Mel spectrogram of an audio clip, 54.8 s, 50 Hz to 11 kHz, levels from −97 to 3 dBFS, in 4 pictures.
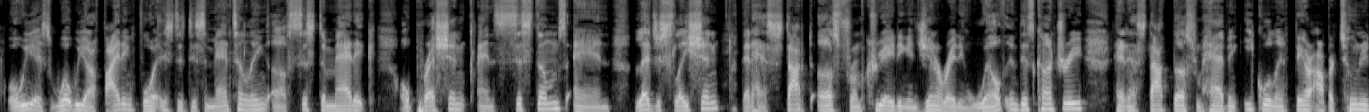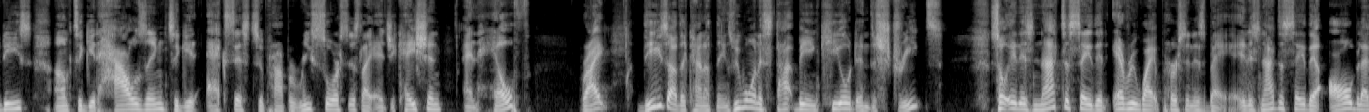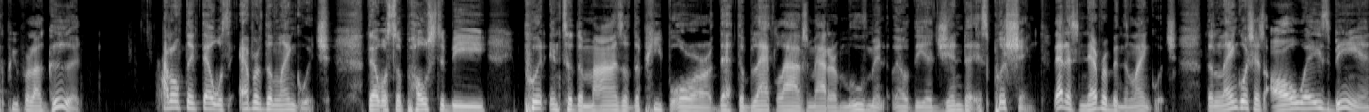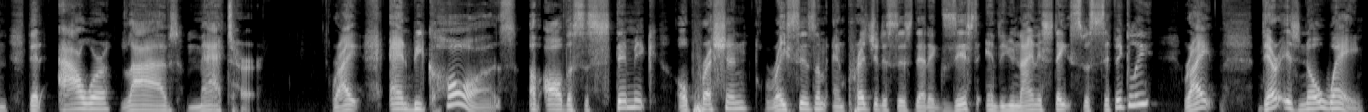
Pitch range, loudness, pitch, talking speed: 120-155 Hz, -23 LUFS, 135 Hz, 180 wpm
